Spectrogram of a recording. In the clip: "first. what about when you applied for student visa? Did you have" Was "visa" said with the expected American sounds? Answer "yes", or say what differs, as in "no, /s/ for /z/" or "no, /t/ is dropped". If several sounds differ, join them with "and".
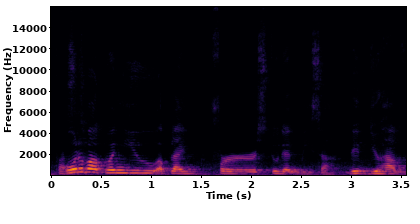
no, /s/ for /z/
